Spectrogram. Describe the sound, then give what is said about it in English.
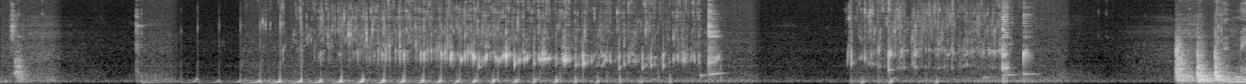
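Japanese whiskey glugs from a bottle into a glass, a quick rhythmic gurgle that settles into a steady pour, then stops, followed by a couple of shorter pours. “Now my ID is going to smell like Japanese whiskey”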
